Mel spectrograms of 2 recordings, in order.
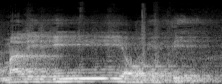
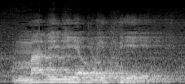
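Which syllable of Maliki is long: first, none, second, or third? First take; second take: third; none. First: The third syllable of Maliki is lengthened. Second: All syllables of Maliki are short. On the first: "kafnya dipanjangkan" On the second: "bisa dipendekkan semua"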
